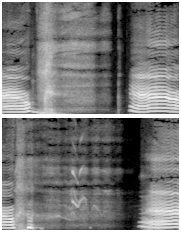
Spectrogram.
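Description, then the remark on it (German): A person imitates the meow of a cat that keeps coming in during recording, with three drawn-out, whiny vocal calls, each rising and falling in pitch, separated by short pauses and a few breathy sounds. “Und diese Katze kommt zwischendrin immer wieder rein und macht dann so.”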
